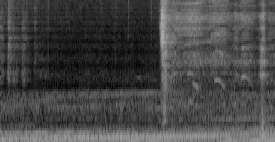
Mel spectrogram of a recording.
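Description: Artificial driving sound of an electric car: a steady, synthetic low hum with droning tones over road rumble, holding fairly even throughout with a brief brighter burst partway through.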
